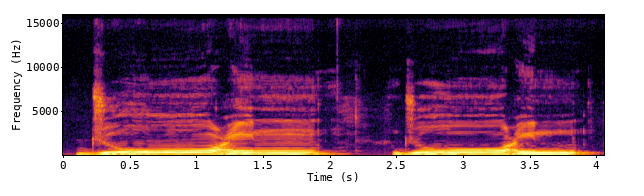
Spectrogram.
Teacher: عین 2 زیر عین، تنوین ہے، تنوین 2 زیر ہے۔ تنوین کو پڑھنے کے لیے غنہ کرنا ہے اور غنہ کو ایک الف مدار میں کھینچنا ہے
